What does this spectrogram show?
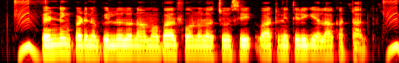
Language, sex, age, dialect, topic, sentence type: Telugu, male, 18-24, Southern, banking, question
